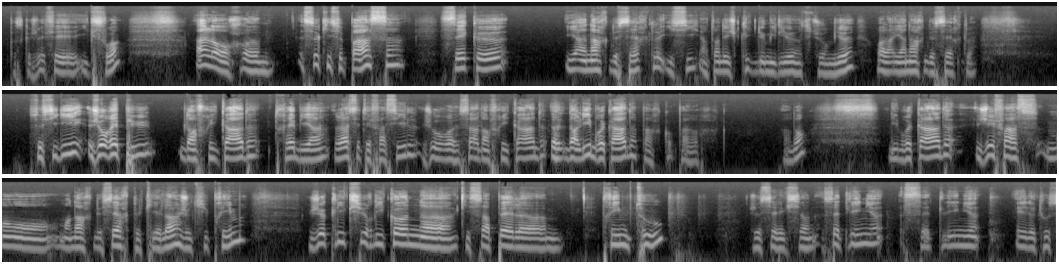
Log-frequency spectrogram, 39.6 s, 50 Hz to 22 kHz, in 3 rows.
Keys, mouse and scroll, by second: 0.0 click, 3.5 middle click, 4.7-5.5 right drag, 5.6 scroll up 1, 6.1 right click, 6.8 scroll up 1, 9.4 middle click, 10.0-10.7 scroll up 1, 11.8-12.2 scroll down 1, 12.4 scroll down 1, 15.0 click, 17.6 click, 19.0-19.3 scroll up 1, 19.5-21.6 scroll up 10, 22.1-22.8 scroll up 3, 23.1-23.6 right drag, 24.3 middle click, 24.5 click, 25.1-26.3 middle drag, 27.1 click, 28.6 Delete, 34.9 click, 36.7 click, 38.5 click, 39.3-39.5 scroll down 4.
